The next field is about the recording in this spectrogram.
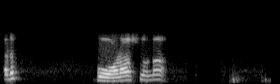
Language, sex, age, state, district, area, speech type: Bengali, male, 30-45, West Bengal, Kolkata, urban, conversation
